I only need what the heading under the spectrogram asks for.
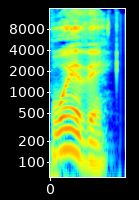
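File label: you can, Spanish, male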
